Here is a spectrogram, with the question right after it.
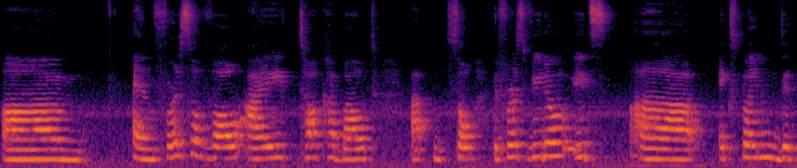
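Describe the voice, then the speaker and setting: Speaking at a very slow pace with fairly even intonation, a woman's high-pitched voice carries audible room echo. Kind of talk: personal testimony vlog. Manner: halting, many fillers.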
